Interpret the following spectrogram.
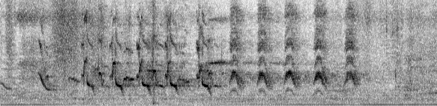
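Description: A bird calling in a quick series of short, high chirps, each falling in pitch, about three or four a second, stopping near the end.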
